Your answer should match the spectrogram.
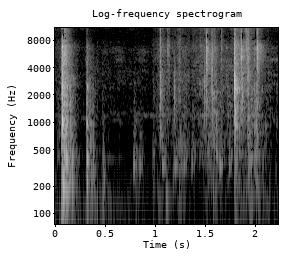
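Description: A small cardboard product box being set down on a desk: a sharp knock as it lands, then a few lighter clicks and rustles as it is handled into place.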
